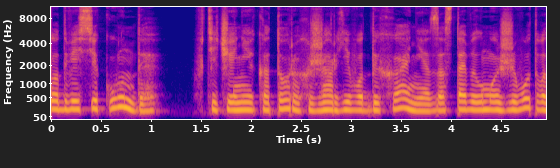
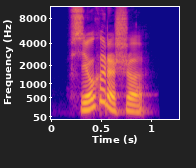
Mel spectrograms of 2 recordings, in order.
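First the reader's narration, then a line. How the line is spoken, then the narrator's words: Cheerful question. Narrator (Russian): Весело спросил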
